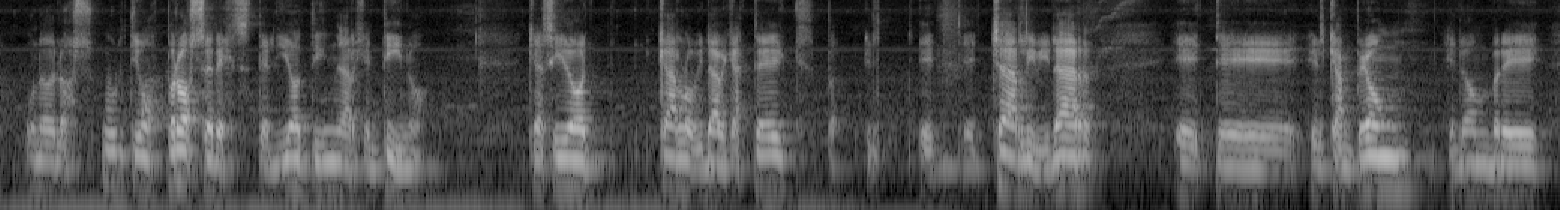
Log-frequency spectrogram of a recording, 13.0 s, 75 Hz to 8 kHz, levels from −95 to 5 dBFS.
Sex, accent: male, Argentinian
